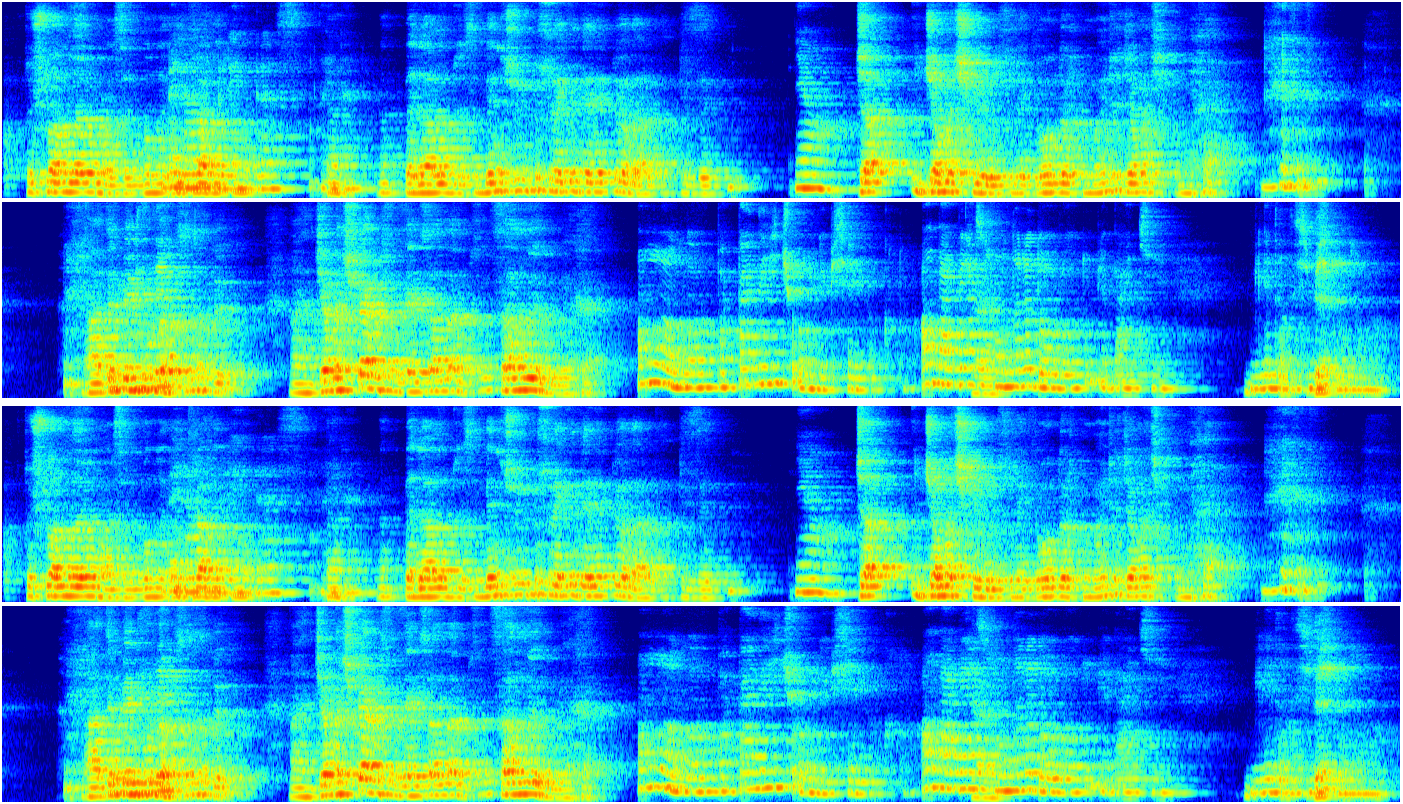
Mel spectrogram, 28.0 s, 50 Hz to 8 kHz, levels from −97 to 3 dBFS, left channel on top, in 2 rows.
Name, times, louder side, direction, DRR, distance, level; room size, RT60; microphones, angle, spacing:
voice 1, 0.2-2.5 3.2-3.4 3.7-7.1 8.6-8.8 9.1-12.1 14.8-16.4 16.9-19.9 23.7-23.9 26.4-26.5 27.1-27.2, equal, 25° right, -7 dB, 0.6 m, -22 dB
voice 2, 1.6-2.7 3.2-3.5 7.2-7.4 7.9-8.4 12.6-13.2 14.6-16.3 20.3-22.7 23.2-25.7 26.5-27.8, left 2 dB, 45° left, -2 dB, 0.4 m, -26 dB
2.2 x 2.1 x 2.7 m, 1.4 s
head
